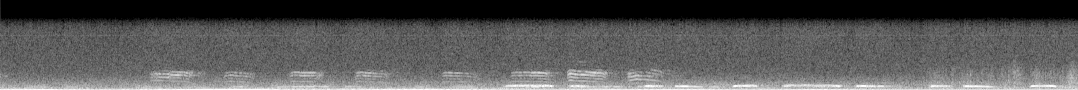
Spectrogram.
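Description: Birds calling: a run of short, harsh, crow-like calls, about two a second, then lower repeated cooing notes from about halfway through, over a steady low rumble.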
